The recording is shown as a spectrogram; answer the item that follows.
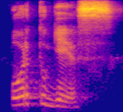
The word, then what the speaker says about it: português: но особенно в произношении Европейский вариант на слух более закрытым например они говорят как будто не каждый глаз не произносит А в Бразилии мы говорим португаз португаз и произносим каждую гласную все четко Так что если вы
